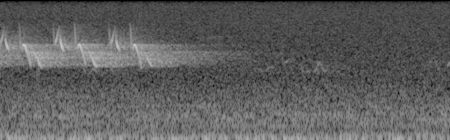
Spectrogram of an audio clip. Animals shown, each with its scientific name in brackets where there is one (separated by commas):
Ovenbird (Seiurus aurocapilla), Red-eyed Vireo (Vireo olivaceus)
